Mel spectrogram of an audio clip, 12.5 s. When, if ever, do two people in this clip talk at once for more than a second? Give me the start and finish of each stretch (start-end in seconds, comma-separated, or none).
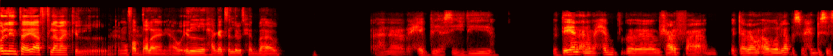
none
